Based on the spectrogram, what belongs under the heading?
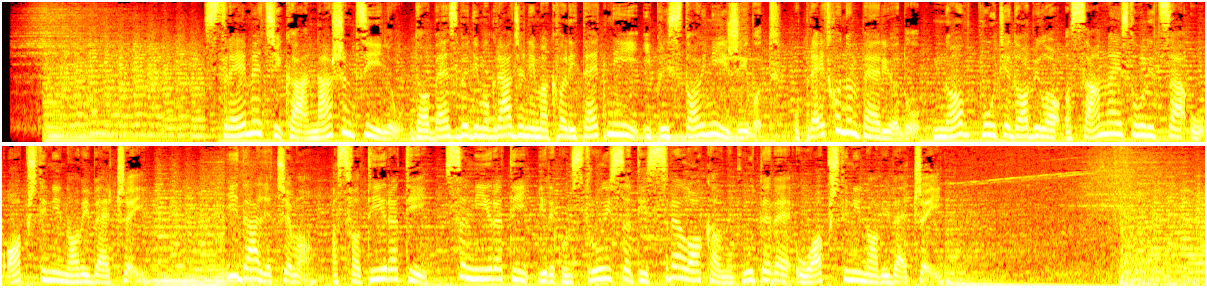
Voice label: Serbian political ads

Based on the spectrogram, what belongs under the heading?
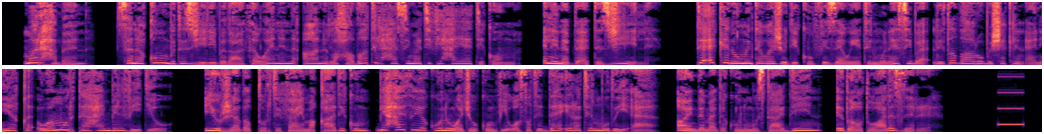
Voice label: Arabic corporate

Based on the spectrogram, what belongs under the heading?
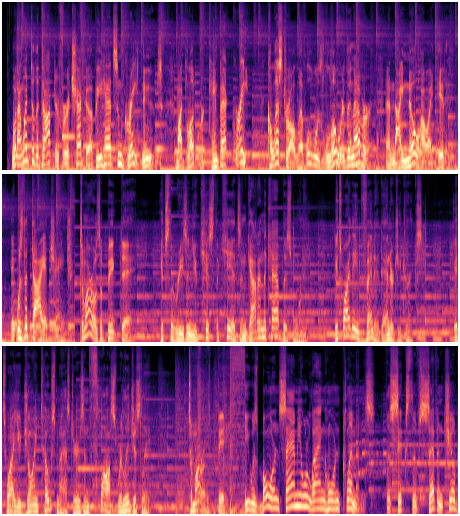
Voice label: english american commercial

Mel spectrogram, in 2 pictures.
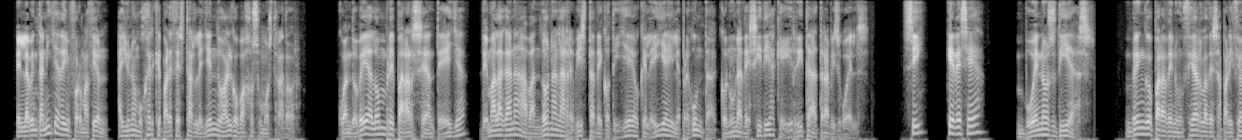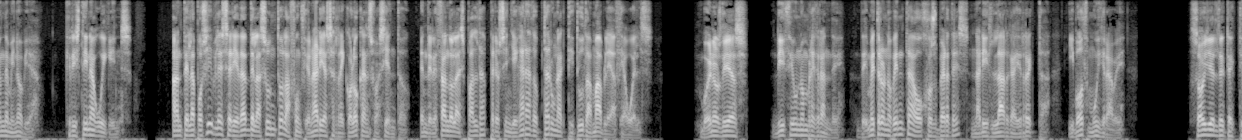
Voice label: spanish castilian audiobooks

